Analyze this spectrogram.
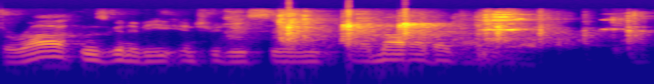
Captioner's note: attendees applauding; speaks quieter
